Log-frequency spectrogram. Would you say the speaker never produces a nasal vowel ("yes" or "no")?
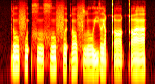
yes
